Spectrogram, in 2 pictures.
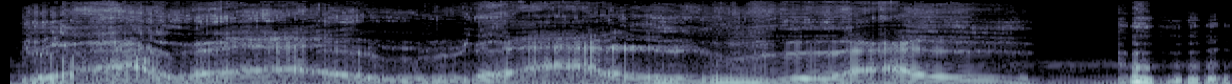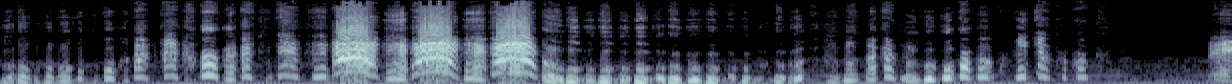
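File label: demo creature, Voice Over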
